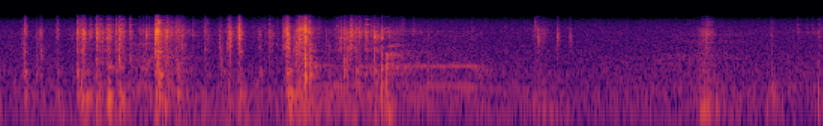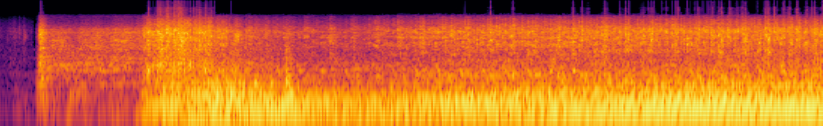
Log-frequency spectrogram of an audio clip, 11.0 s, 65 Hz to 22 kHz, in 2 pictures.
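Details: 1990 Ford F150 with freshly rebuilt 302 V8: short crank, catches with a rev, then settles into a loud but steady idle with no knocks or misfires, no leaks; healthy.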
